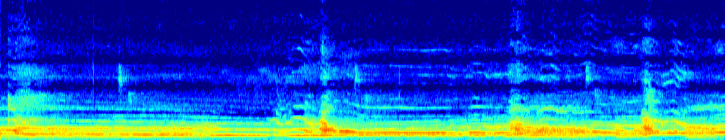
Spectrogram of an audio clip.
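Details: Pet dogs howling along with the weekly tornado siren test, wavering drawn-out howls with rising and falling pitch over a steady siren tone, several voices overlapping.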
